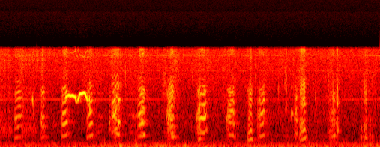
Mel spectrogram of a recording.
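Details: Twelve-day-old Mastiff puppies of a litter, just starting to walk, whimper and squeal in a rapid string of short rising and falling cries, several pups overlapping, with one longer wavering whine near the start.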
